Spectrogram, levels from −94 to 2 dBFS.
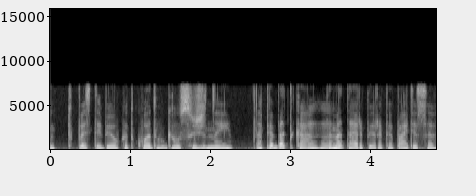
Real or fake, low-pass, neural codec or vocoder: real; 7.2 kHz; none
